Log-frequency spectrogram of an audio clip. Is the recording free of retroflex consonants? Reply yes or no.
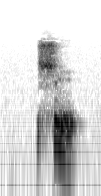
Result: no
